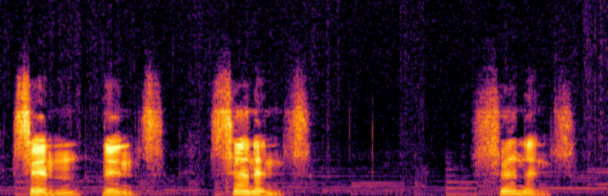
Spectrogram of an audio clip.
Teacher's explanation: We skip the T sound. We should say N.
